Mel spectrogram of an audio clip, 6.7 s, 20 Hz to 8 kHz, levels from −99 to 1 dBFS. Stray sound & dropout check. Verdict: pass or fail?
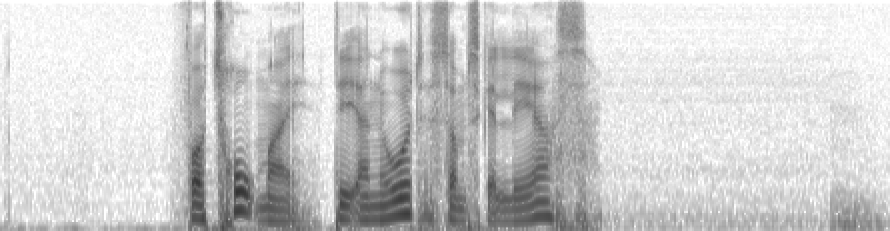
pass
